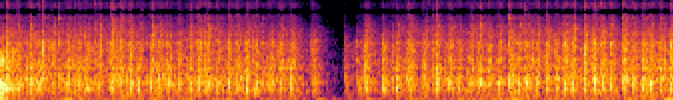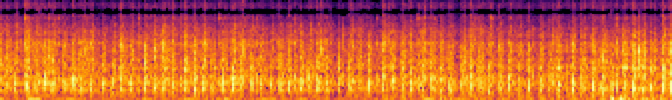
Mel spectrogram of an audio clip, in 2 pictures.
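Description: Sentro plastic knitting machine being hand-cranked: a rapid, steady plastic clatter of the needles and crank, with a recurring click that the owner puts down to a gear he thinks he damaged when scrubby yarn jammed the machine. The cranking stops briefly about two and a half seconds in, then carries on.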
